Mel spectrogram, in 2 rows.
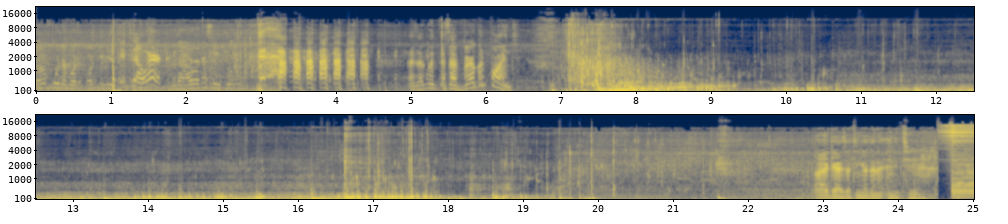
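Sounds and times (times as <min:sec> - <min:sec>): river water lapping: 0:06.6 - 0:23.2
wind rumbling on microphone: 0:06.8 - 0:20.0.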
